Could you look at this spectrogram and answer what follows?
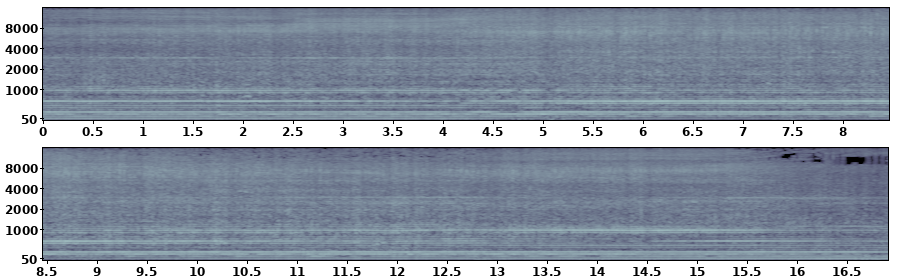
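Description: Small two-stroke outboard motor running steadily at a constant cruising speed.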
